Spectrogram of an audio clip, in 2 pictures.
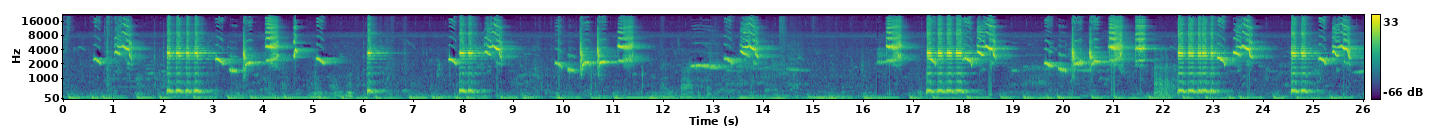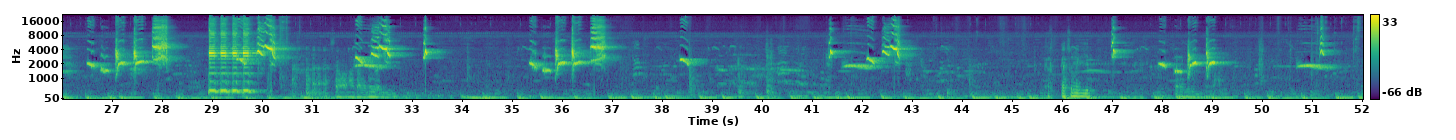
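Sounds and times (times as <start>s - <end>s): bird singing whistles and chirps: 0.0s - 30.9s, 31.5s - 34.1s, 35.1s - 40.7s, 41.3s - 52.0s
horn-like honks: 1.9s - 3.8s, 5.0s - 6.9s, 7.7s - 8.9s, 17.2s - 18.8s, 21.3s - 25.9s, 28.9s - 30.9s.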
